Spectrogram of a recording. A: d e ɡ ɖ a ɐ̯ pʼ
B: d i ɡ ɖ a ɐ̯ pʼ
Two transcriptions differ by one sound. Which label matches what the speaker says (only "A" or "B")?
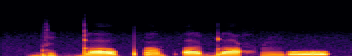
B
